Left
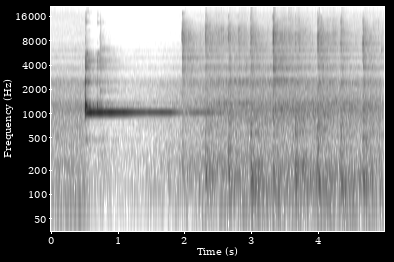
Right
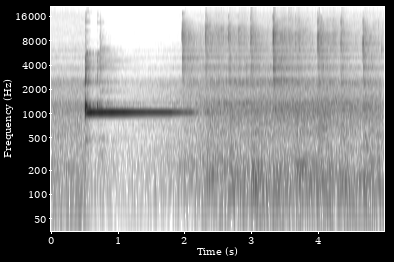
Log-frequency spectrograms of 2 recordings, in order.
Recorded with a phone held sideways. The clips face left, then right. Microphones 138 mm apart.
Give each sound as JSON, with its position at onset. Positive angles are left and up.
{"t": 0.5, "sound": "a bell", "side_deg": -15, "distance_m": 2.0}
{"t": 2.0, "sound": "running footsteps", "side_deg": 65, "distance_m": 4.5}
